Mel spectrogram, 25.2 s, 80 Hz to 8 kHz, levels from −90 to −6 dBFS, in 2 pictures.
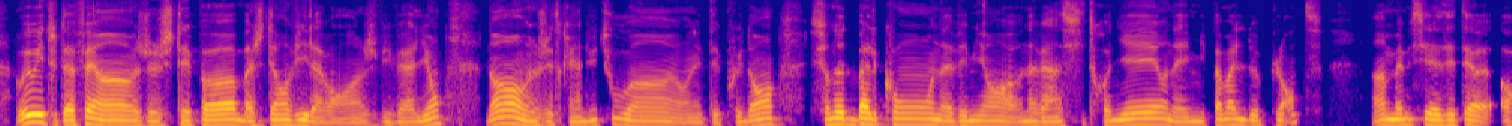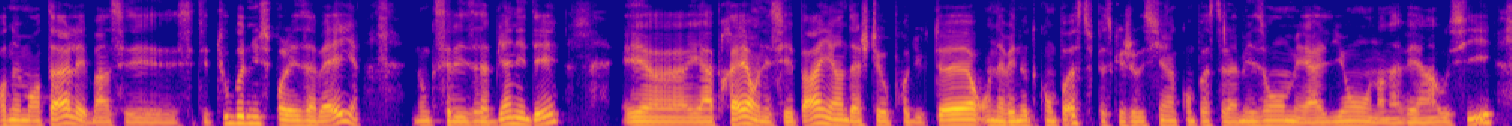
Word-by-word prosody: Oui, - - +7
oui 180 0 +11
tout 155 - -6
à 115 - +7
fait, 145 +6 +4
hein, 115 -2 +4
je 100 -1 -3
j'étais 100 +2 -2
pas, 120 +2 +5
bah, 105 -4 +1
j'étais 100 +3 -3
en 120 0 +3
ville 120 -2 +2
avant, 90 -1 -5
hein, 90 - -6
je 90 0 -11
vivais 95 0 -6
à 95 - -3
Lyon. 130 +9 0 0.3
Non, 145 +1 +4
non, 110 - +2
on 100 - 0
jette 95 -1 -5
rien 100 -1 -5
du 105 +4 -3
tout, 125 +1 -3
hein, 105 -2 -2
on 90 0 -6
était 90 0 -7
prudents. 115 +9 -1 0.3
Sur 130 - -3
notre 135 -1 +5
balcon, 135 +1 +4 0.3
on 125 - +3
avait 105 0 -1
mis 110 0 0
en 105 -3 -2
on 100 - -4
avait 100 -1 -2
un 100 +1 -2
citronnier, 125 +6 -1
on 135 - -1
avait 100 -5 -2
mis 100 0 -3
pas 125 - -1
mal 125 0 +1
de 115 -1 -1
plantes, 105 - -8 0.4
hein, 115 +3 0
même 125 +1 +4
si 125 +1 -3
elles 120 -1 +4
étaient, 120 +1 +1
heu, 110 - +1
ornementales 115 +6 0
eh - - 0
ben, 95 0 -4
c'est 90 -1 -8
c'était 80 +3 -15
tout 155 - -7
bonus 155 -1 +1
pour 125 - 0
les 115 -1 +1
abeilles, 110 +1 +1 0.5
donc 105 0 -7
ça 105 - -4
les 100 0 -3
a 95 - 0
bien 135 +10 -1
aidées. 140 +8 0 0.5
Et 100 +2 +1
heu, 100 -1 -1
et 95 - -2
après, 100 +10 +2
on 120 -8 +3
essayait, 100 +1 -4
pareil 160 -2 +2
hein, 120 -1 +1
d'acheter 105 0 -2
aux 100 - -2
producteurs, 115 +7 +3
on 110 0 -2
avait 105 0 +1
notre 110 0 -2
compost- 110 +10 -4
parce 95 - -11
que 100 - -7
j'ai 100 - -6
aussi 100 +3 -6
un 110 -1 -3
compost 105 -1 -8
à - - -3
la 95 0 -4
maison, 105 +2 -2
mais 100 -4 -2
à 90 +1 -2
Lyon, 105 +2 -3
on 95 - -5
en 85 - -5
avait 85 +2 -4
un 90 +1 -3
aussi- 95 - -3
105 Hz, 245 wpm, -23 LUFS, 100-120 Hz, 0.5 s, oui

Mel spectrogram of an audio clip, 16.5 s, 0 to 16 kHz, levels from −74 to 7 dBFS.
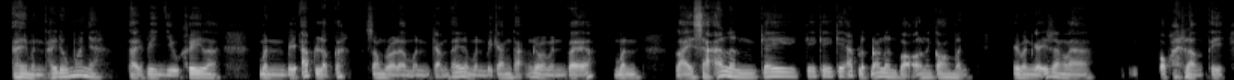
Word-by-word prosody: Ê, 110 -1 +2
mình 90 -2 -2
thấy 110 +5 0
đúng 125 +5 +2
á 165 - +1
nha, 115 -8 -3 0.3
tại 95 -3 +1
vì 95 0 0
nhiều 90 -2 0
khi 110 +3 +5
là 105 -3 +1 0.6
mình 95 -3 -1
bị - - +3
áp - - +2
lực - - +1
á, - - -4 0.2
xong 105 +1 -1
rồi 95 -3 +1
là 90 0 0
mình 85 0 -6
cảm - - -3
thấy 125 +3 0
là 140 - +2
mình 85 -5 -4
bị 80 - -4
căng 100 +3 -2
thẳng 115 - -5
rồi 120 -7 +1
mình 90 0 -5
về 90 -1 +4
á 120 +9 -1 0.3
mình 95 -1 0 0.5
lại 95 +2 +2
xả 100 +7 +3
lên 115 -8 +2
cái 140 0 +3
cái 65 +1 -2
cái 70 0 0
cái 145 - +3
áp 165 0 -1
lực - - 0
đó - - +3
lên 120 -5 +1
vợ, 100 0 +1
lên 110 0 -3
con 105 0 0
mình. 90 -2 -4 0.6
Thì 105 - +4
mình 100 -1 +1
nghĩ 95 -1 +3
rằng 125 -7 +1
là 95 0 -2 0.9
1-2 95 -1 +1
lần 90 -7 +1
thì 95 -3 -2
100 Hz, 200 wpm, -24 LUFS, 90-115 Hz, 0.9 s, khi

